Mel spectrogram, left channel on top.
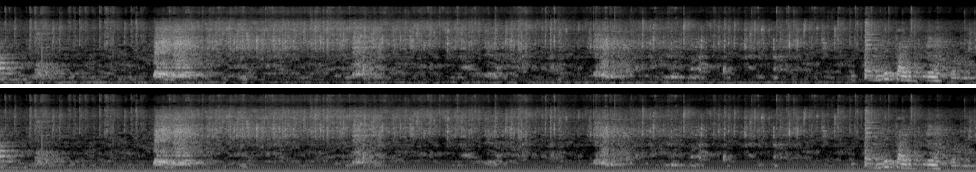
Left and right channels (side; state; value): right; noise; hum, 13 dB below the sound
